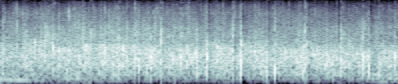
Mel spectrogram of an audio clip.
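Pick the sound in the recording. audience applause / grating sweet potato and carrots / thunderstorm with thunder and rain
audience applause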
